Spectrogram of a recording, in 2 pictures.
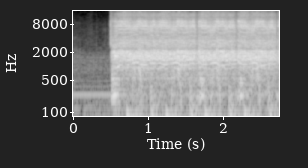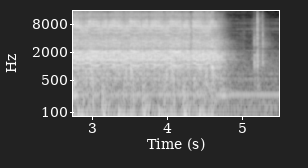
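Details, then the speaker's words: Rebuilt Kawasaki KFX700 that backfired through the intake: the starter cranks sluggishly with slow, uneven pulses and never catches; compression 75 psi front, about 89 psi rear; intake valves suspected not closing, needing shim or adjustment. "okay you hear that it's turning over sluggish there's nothing you're supposed to hear you see what i'm saying so basically you hear the lack of compression"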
